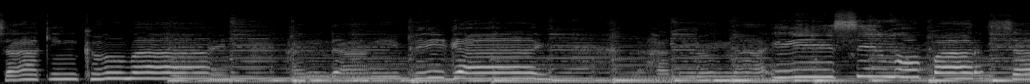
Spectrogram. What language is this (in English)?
Indonesian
